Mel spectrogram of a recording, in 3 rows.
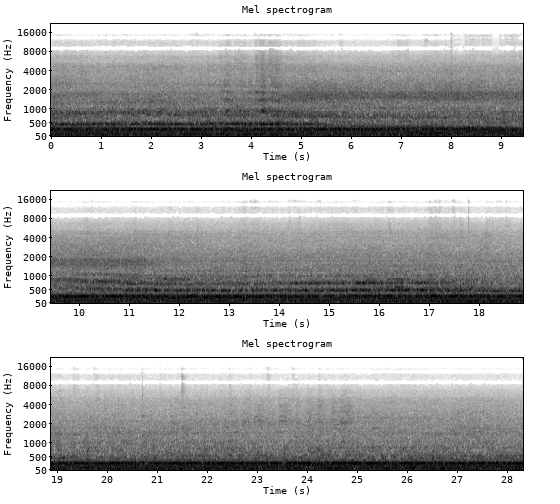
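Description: Bombardier Innovia ART 200 linear-motor train running, heard from onboard: a loud, steady rumble with a constant hum and motor whines that slide in pitch during the first two-thirds, then settle.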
